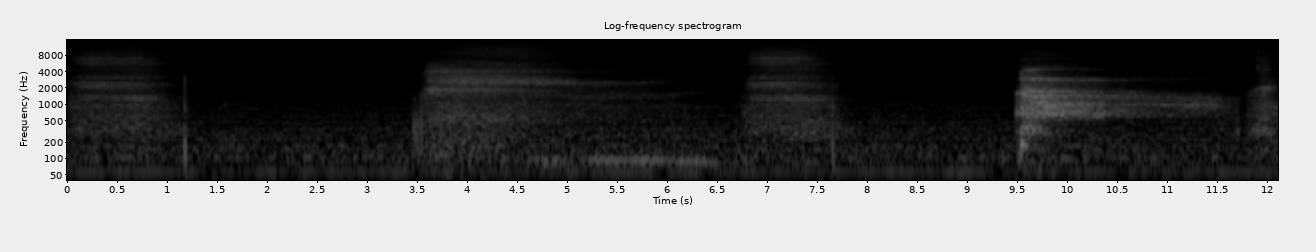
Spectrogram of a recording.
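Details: Two slow, full inhale-exhale cycles with airy, rushing breath sounds and quiet pauses between, about ten breaths a minute, during an exercise class: deliberate deep breathing.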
